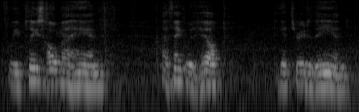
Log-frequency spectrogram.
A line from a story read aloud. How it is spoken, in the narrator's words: the lad feebly said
